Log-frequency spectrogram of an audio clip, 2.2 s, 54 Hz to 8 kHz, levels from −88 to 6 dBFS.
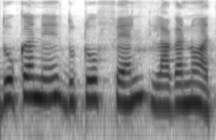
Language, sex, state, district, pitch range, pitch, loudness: Bengali, female, West Bengal, Cooch Behar, 200-240 Hz, 225 Hz, -13 LUFS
